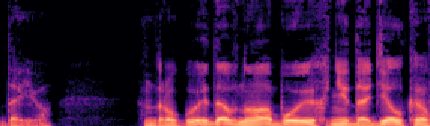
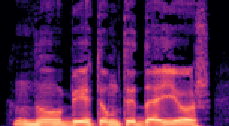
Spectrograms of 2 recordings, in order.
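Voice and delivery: higher-pitched awed crony voice; admiring sidekick; 8 semitones higher, 3 dB louder, slower than usual. A narrator's reading. Федька praising the hunter's kill, high and admiring. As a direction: gush in a raised voice. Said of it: "не отставал от него Федька".

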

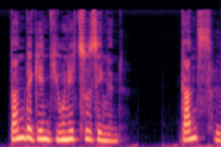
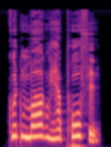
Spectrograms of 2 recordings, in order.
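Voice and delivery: louder and higher, a bright call across the lobby; loud, higher greeting; said loudly; 5 semitones higher, 4 dB louder, faster than usual. A narrator's reading. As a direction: greet him loudly so Thomas hears. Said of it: "sagt sie laut".

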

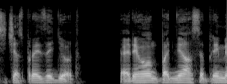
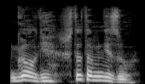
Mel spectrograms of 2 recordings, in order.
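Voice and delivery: female character voice; 10 semitones higher, 4 dB louder than usual. Acted. Kitsune calling on radio.

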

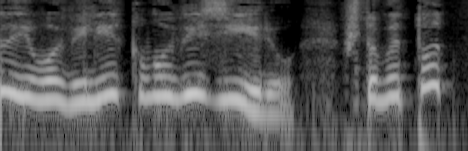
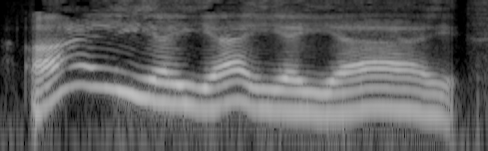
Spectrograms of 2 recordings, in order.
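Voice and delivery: slow, drawn-out, mock-dismayed ay-yay-yay; tut-tutting exclamation; much slower than usual. A narrator's reading. Caliph dismayed at the false testimony, in slow, drawn-out tutting. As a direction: stretch the ay-yay-yay out like a scolding tut. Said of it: "воскликнул Гарун".

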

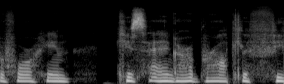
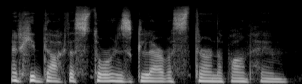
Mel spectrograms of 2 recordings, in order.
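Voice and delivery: ordinary delivery, nothing marked

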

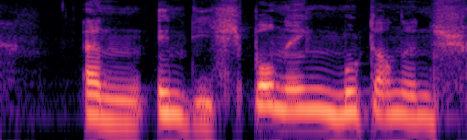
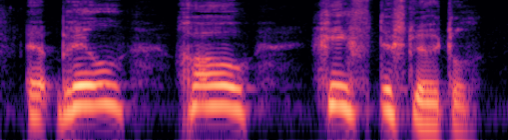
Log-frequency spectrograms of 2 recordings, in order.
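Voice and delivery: louder, pressing call for the key; urgent demand; 4 semitones higher, 6 dB louder than usual. A narrator's reading. Mayor urging Bril to hand over the key, louder. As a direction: hurry him, impatient.

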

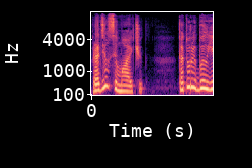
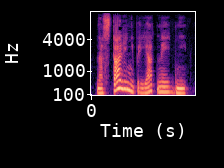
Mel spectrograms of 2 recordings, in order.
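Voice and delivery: usual speaking voice

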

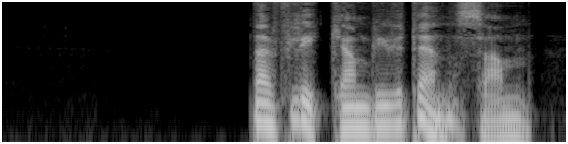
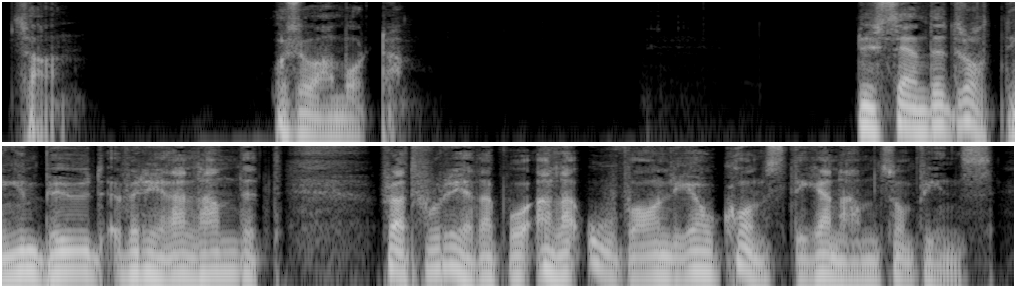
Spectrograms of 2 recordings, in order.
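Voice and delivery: ordinary delivery, nothing marked

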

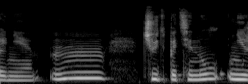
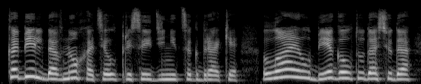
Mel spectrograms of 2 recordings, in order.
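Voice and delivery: plain reading voice

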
